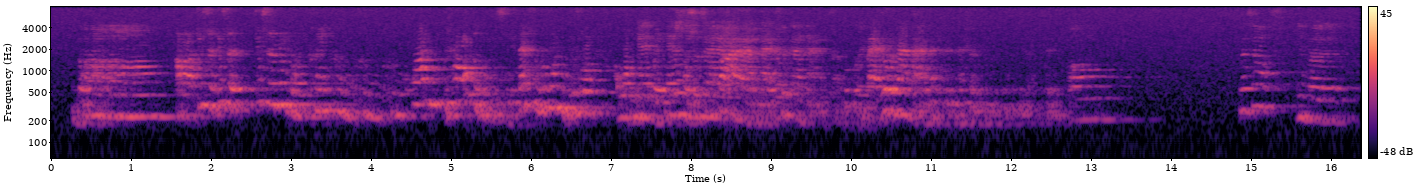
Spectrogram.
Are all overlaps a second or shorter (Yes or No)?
No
